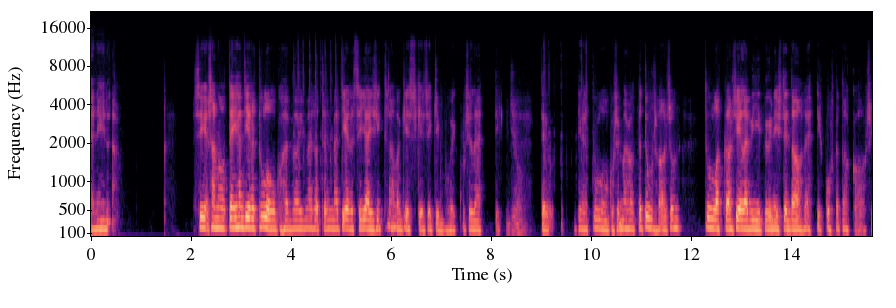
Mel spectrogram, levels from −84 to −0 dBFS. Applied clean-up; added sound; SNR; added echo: neural mask model RNNoise.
